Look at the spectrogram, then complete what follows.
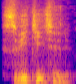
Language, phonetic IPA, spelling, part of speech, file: Russian, [svʲɪˈtʲitʲɪlʲ], святитель, noun, Ru-святитель.ogg
- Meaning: 1. prelate 2. saint who was an archbishop before being canonized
